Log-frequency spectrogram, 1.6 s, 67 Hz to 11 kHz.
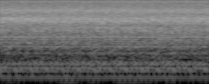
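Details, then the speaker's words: Nissan 350Z idling just after its belts were reinstalled: steady, even idle with a smooth low hum and no belt squeal or chirp; runs clean. "all right so there we are run good everything's looking mighty fine"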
